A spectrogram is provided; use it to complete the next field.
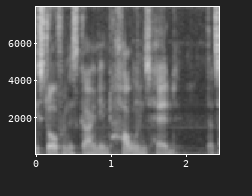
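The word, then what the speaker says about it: Holinshed: So, the plot from McBth, he stole from this guy named Holland's Head. That's how it's pronounced.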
